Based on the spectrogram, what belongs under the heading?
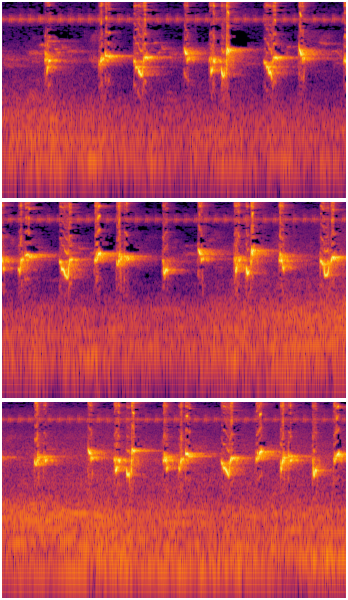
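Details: At dawn, a Yellow-vented bulbul gives a sustained 'ropel' song called very sweet: steady run of about twenty-five short liquid notes at two per second, alternating dipping and slightly rising shapes, clicks accompanying each, faint low hum underneath.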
